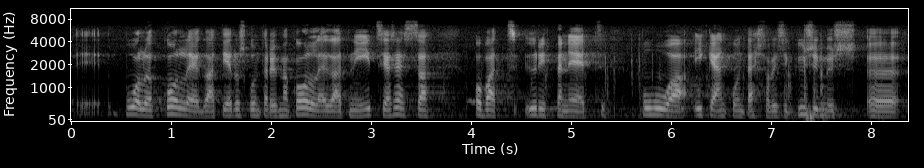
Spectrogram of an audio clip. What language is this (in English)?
Finnish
